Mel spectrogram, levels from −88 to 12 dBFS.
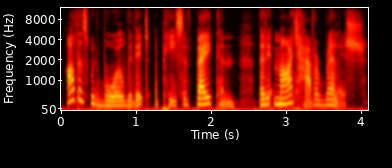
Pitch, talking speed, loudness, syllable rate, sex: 180 Hz, 220 wpm, -21 LUFS, 5.4 syllables/s, female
